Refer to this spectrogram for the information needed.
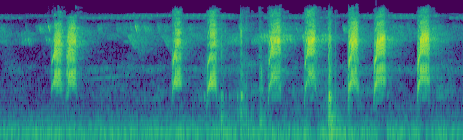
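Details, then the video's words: Sooty-headed bulbul (kutilang) singing actively: bright, short chirped notes in pairs and runs, roughly two to three per second with uneven gaps, over a faint low background hum. "Suara kutilang √ gacorr"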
